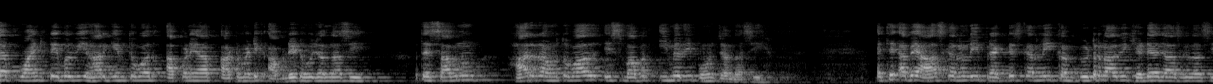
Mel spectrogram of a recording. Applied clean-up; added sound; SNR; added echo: none; none; none; reverberation time 0.6 s.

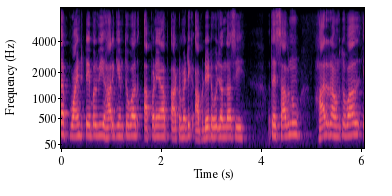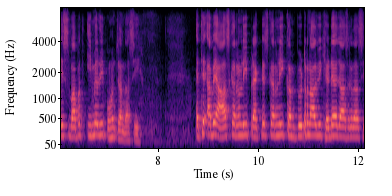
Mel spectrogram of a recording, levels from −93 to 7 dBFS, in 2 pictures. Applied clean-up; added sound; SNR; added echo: none; none; none; none.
